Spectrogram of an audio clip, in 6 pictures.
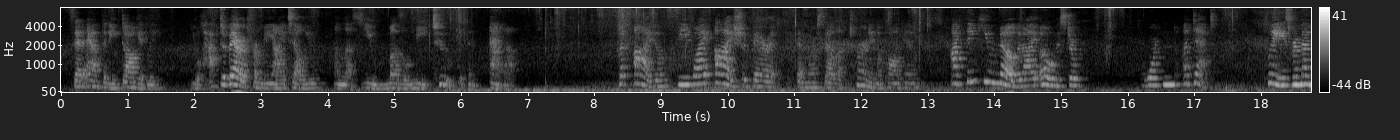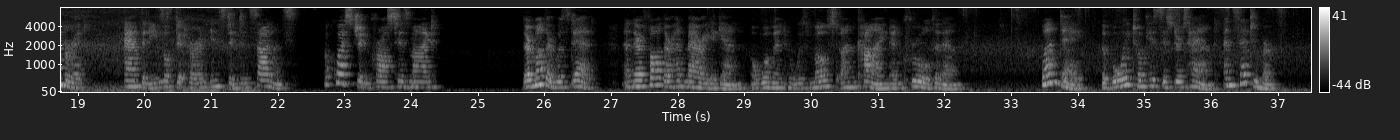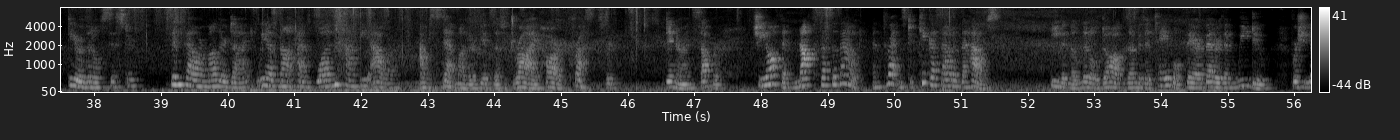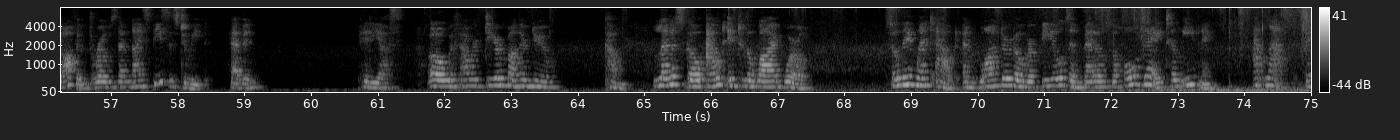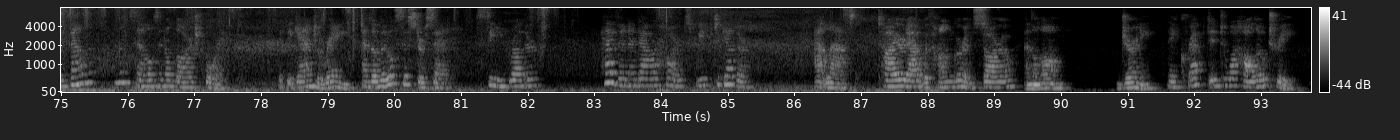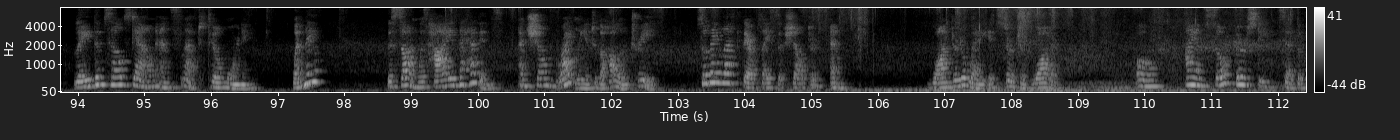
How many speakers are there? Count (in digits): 1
